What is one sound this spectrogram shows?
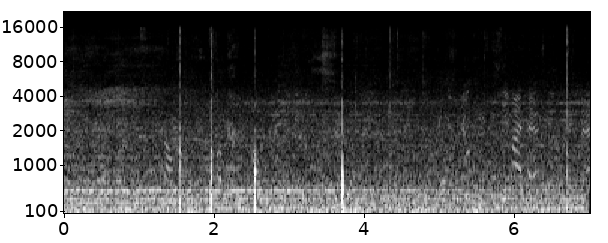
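Beachgoers chatter in the distance outdoors.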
